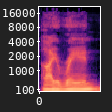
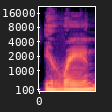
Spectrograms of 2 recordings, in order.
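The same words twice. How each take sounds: First: The first syllable sounds like eye. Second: The first syllable sounds like ee. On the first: The speaker calls it wrong. "it's not Iran. You didn't run for shit" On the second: The speaker calls it right. "it's Iran"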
